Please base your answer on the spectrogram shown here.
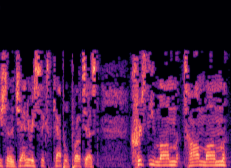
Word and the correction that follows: Munn: Dawn Munn, excuse me, M-U-N-N, Munn, pronouncing it wrong here, Munn,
